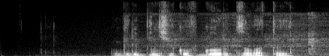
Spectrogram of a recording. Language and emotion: Russian, neutral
